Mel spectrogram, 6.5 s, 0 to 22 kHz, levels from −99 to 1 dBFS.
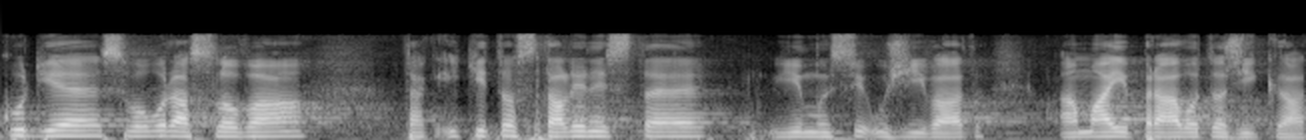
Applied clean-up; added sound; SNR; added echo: neural separator model SepFormer DNS4.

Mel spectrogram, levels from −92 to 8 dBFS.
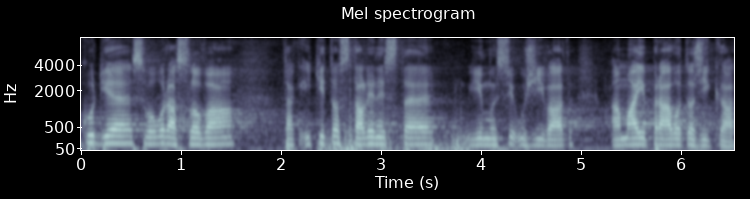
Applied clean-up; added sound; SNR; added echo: none; Wind; 10 dB; none.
